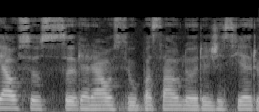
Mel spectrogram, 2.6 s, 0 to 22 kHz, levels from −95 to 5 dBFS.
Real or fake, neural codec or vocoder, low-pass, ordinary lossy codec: real; none; 14.4 kHz; MP3, 48 kbps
